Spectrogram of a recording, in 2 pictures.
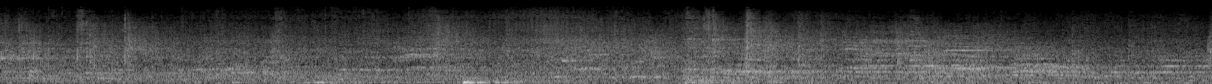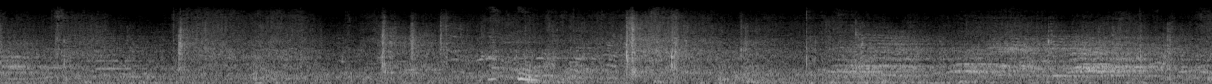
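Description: Hockey sticks and pucks clack and knock against the ice and boards.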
